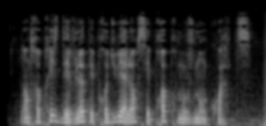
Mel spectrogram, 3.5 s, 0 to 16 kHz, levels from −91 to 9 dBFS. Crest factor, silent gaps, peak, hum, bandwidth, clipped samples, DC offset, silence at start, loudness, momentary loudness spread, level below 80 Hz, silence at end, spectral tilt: 16 dB; none; -10 dBFS; none; 10.5 kHz; under 0.1%; under 0.1%; 0.25 s; -28 LUFS; 10 LU; -48 dBFS; 0 s; -6 dB/octave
